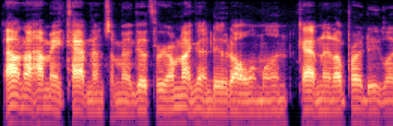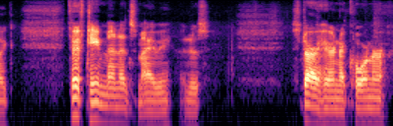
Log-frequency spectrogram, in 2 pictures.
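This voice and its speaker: A man giving a casual, rambling tour of his toy collection room, filling pauses with lots of uh and um while filming on a handheld phone. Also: low voice, level tone, dull audio. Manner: unhurried, rambling, many fillers. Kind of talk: casual walkthrough narration.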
